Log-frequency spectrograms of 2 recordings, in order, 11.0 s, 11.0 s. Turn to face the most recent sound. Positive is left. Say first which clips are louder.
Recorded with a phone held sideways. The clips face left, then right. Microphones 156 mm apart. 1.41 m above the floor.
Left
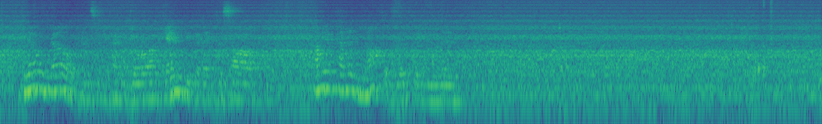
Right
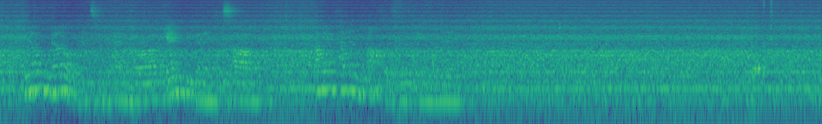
# left 5 dB
turn(degrees=55)  # may be behind; listen again after turning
